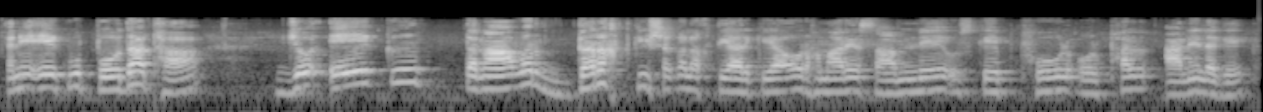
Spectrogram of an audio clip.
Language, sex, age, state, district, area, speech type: Urdu, male, 18-30, Delhi, East Delhi, urban, spontaneous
